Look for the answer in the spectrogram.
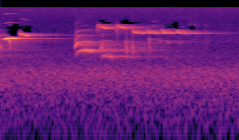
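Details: Song thrush singing from a spruce top in suburban Stockholm woodland, Sweden: a sharp loud note, then a short bright whistled phrase with sliding high notes, faint traffic hum underneath.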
